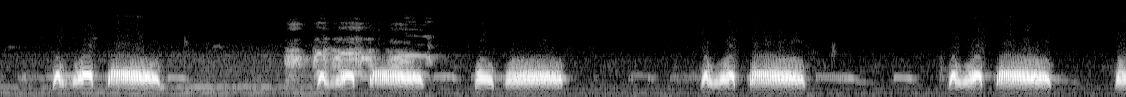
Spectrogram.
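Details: Spotted dove calling, a lure bird used to provoke rivals: repeated phrases of a short hiccuping double coo then a longer soft coo, about five phrases, with faint background rumble early on.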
